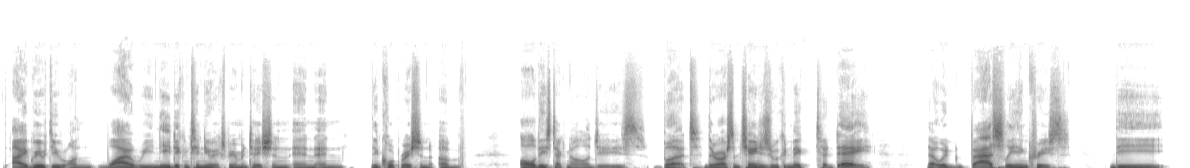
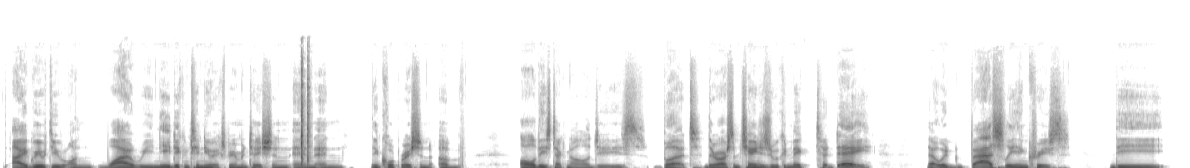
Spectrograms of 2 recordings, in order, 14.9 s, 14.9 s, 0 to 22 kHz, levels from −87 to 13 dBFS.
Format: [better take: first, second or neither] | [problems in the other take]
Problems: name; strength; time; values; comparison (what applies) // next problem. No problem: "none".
first | keyboard typing; loud; at 4 s; peak 1 dB above the speech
